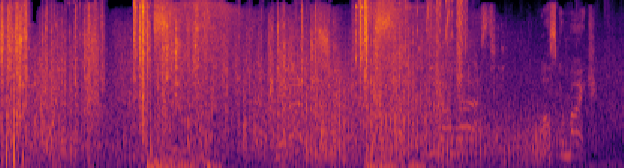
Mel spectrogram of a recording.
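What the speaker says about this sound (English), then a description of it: "Spotted. Getting shot at." Rapid bursts of gunfire and booming impacts in the video game Apex Legends, loud and dense with rattling automatic fire, while a voice speaks over the action.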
